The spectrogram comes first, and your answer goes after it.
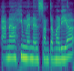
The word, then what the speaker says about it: Ana Jiménez Santamaría: Could you mind pronouncing it for me? You did, Russ, just perfect. Ana Jiménez Santamaría, it's perfect. Awesome.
